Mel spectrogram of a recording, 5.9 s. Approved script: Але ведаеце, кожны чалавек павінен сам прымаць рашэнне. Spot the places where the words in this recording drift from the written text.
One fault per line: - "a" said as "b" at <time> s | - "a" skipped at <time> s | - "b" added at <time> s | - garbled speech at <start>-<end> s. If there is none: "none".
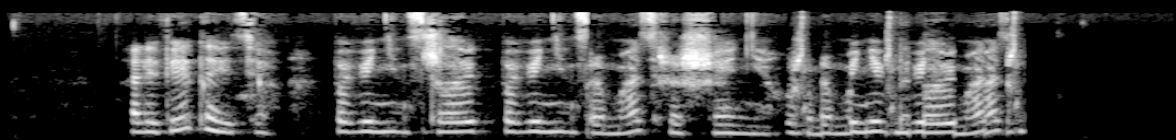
- "кожны" said as "павінен" at 1.7 s
- "сам" skipped at 2.9 s
- garbled speech at 3.9-5.1 s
